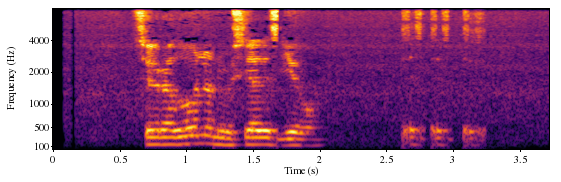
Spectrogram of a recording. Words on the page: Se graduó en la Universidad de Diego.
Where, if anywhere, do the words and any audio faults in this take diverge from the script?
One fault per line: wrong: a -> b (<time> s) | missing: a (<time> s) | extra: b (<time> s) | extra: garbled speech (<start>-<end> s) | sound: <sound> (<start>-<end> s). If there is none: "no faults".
sound: laugh (2.6-3.3 s)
